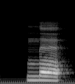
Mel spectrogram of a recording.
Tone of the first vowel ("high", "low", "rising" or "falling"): low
